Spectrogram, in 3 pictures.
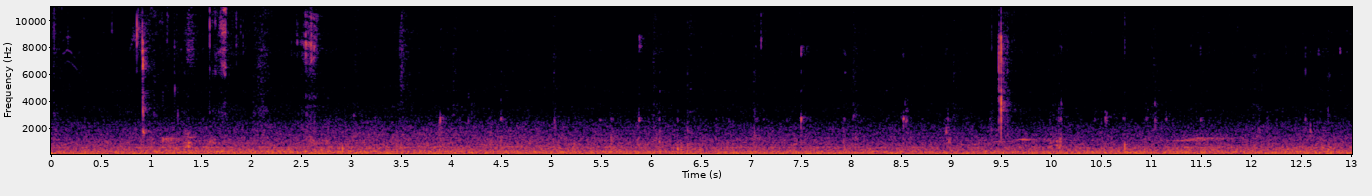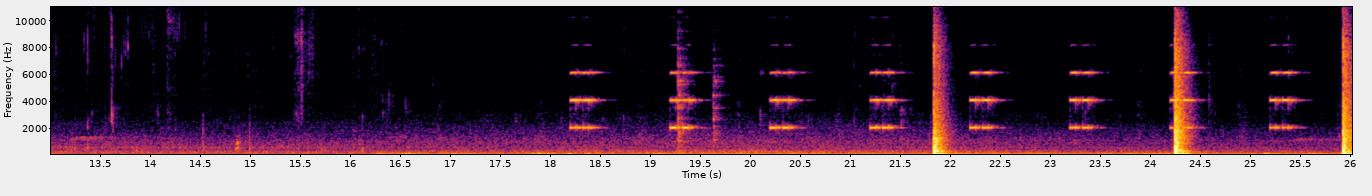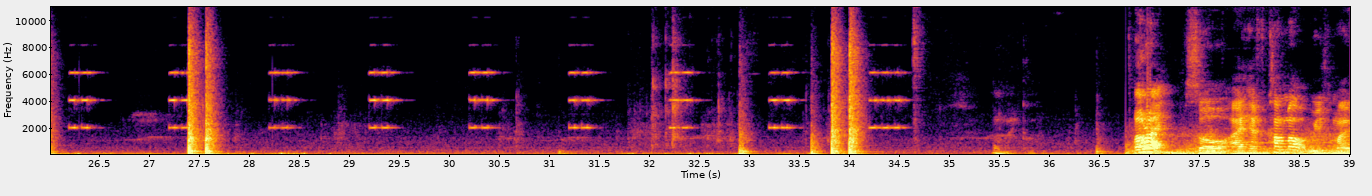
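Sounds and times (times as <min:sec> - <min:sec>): timer alarm beeping: 0:18.2 - 0:22.6, 0:23.2 - 0:24.6, 0:25.2 - 0:27.6, 0:28.2 - 0:28.6, 0:29.2 - 0:30.6, 0:31.2 - 0:32.6, 0:33.2 - 0:33.6, 0:34.2 - 0:34.7.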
